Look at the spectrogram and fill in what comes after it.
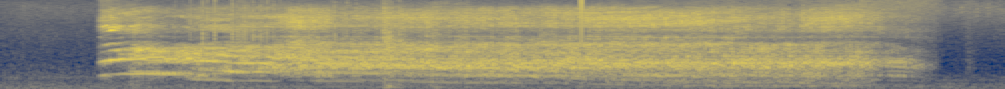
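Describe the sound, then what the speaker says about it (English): A piercing scream rings out relatively close and echoes, starting abruptly and holding for about four seconds at steady strength before fading, with nothing else heard. "a piercing scream echoes. It's relatively close."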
